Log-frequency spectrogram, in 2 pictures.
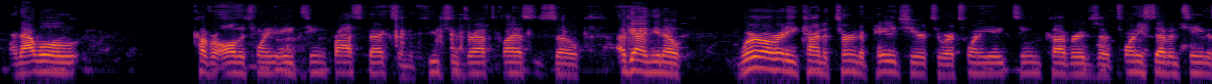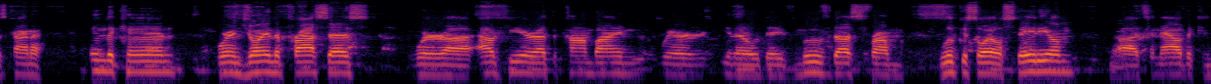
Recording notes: Live from the NFL Combine.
